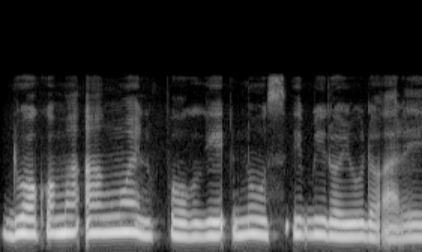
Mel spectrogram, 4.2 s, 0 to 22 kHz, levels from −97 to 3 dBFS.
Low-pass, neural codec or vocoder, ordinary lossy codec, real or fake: 7.2 kHz; none; none; real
